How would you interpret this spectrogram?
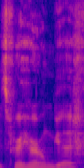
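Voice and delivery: ordinary talk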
